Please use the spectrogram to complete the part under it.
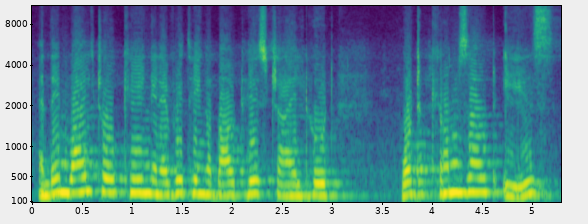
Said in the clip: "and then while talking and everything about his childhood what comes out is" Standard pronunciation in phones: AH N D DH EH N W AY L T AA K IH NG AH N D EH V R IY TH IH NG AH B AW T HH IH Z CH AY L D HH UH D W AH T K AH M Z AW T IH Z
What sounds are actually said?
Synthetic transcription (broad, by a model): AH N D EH N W AY L T AA K IH NG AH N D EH V R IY T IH NG AH B AW T HH IH Z CH AY L D HH UH D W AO T K AH M Z AW T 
